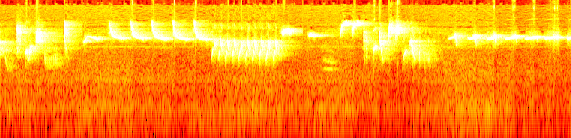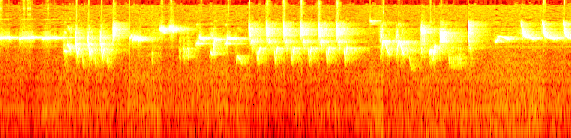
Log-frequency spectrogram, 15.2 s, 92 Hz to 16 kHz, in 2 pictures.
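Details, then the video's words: Small songbird locally called Flamboyan, with a loud, melodious voice, recorded 2 July 2021 in Indonesia, pours out a fast, varied song of high chirps, buzzy trills and repeated whistled notes with short pauses between phrases. "Flamboyan eh..eh..eh.. Flamboyan"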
